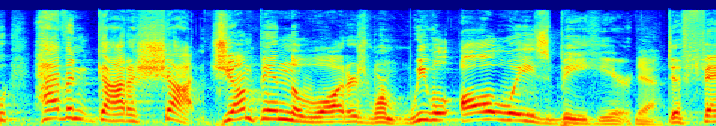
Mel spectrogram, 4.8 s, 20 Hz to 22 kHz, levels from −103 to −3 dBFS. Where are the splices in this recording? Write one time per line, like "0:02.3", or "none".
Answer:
0:01.3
